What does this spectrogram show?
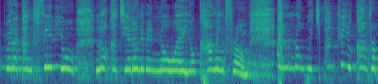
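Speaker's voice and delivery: high, moved outpouring of thanks; emotional gratitude. Retold or imitated. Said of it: "she was quite getting teary".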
